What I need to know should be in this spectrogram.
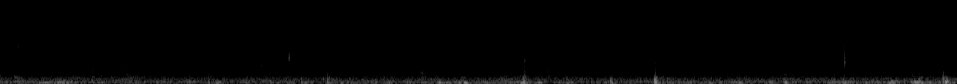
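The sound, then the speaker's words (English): A pen drawing stick figures on paper, making faint, continuous scratchy strokes with a soft, uneven rhythm throughout. “Here's one of the reasons. I'll draw another stick man.”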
